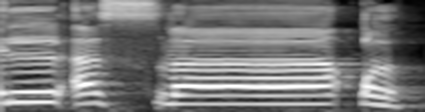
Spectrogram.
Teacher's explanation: قاف پہ کلکلا ہوگا وقف کی صورت میں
